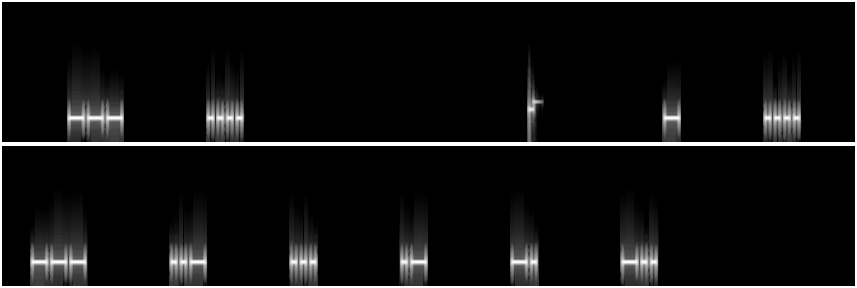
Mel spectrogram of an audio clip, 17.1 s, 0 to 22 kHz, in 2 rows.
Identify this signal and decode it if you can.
Morse code, heard as a keyed tone, about 25 wpm, spaced as for 9 wpm, 700 Hz. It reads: OH THOUSAND
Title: 6x Character Spacing - Top 500 Words - 25wpm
